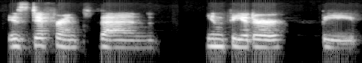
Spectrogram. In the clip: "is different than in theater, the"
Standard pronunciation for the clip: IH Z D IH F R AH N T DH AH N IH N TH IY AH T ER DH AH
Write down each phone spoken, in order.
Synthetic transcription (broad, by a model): IH Z D IH F R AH N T DH AH N IH N TH IY AH T ER DH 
